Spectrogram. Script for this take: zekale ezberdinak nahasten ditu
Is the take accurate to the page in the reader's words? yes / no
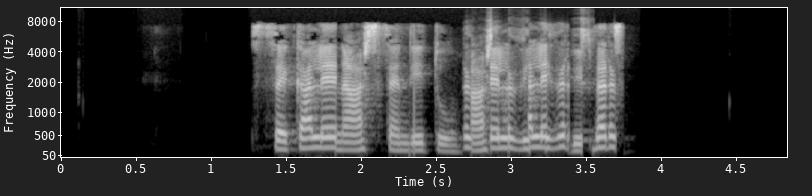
no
